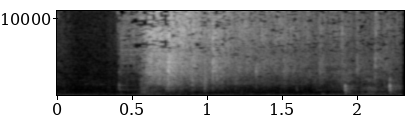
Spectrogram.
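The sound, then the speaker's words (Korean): Food sizzles in a hot pan as tofu is added at the end of cooking, a sudden hissing burst that swells then settles into a steady crackle, with a couple of light clinks near the end. No one speaks. “어 조금만 두부만 넣으면 끝.”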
